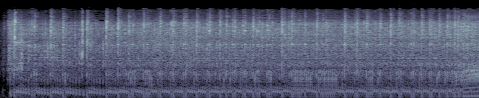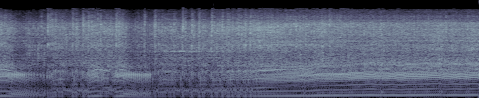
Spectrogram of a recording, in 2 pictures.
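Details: Curb-found Tecumseh two-stroke Mantis-style tiller, warm restart without choke after carburetor adjustment, tilling in gravel: fires up, revs dip and pick up, then holds a steady buzz; running fine.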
